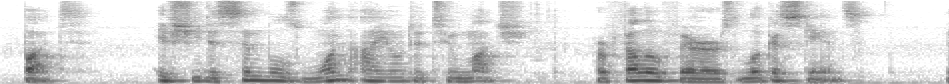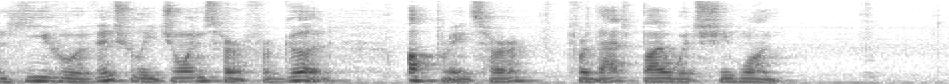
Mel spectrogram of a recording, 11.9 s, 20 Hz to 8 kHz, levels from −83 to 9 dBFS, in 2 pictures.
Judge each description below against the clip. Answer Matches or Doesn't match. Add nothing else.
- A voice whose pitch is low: Matches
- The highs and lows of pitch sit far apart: Doesn't match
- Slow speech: Doesn't match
